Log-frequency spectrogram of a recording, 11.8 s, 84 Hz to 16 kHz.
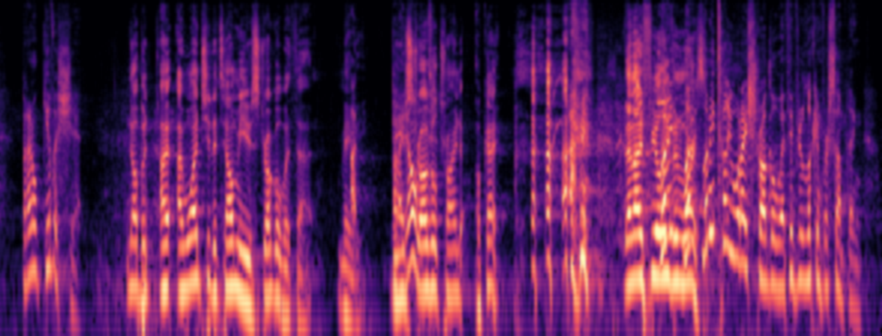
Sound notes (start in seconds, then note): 6.9 laughs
